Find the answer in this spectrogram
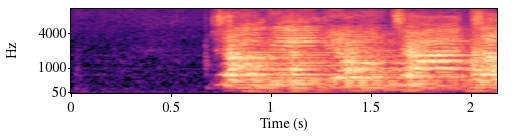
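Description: Girls' folk choir singing a Slovak folk song unaccompanied. After a brief pause they come in together, loudly, about three quarters of a second in, starting the next verse.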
